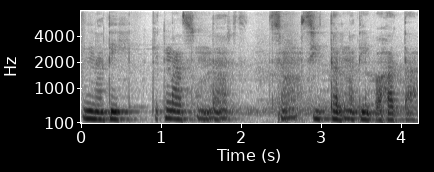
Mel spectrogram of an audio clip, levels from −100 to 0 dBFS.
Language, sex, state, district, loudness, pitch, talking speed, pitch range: Hindi, female, Uttar Pradesh, Varanasi, -17 LUFS, 195 Hz, 100 wpm, 190-205 Hz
